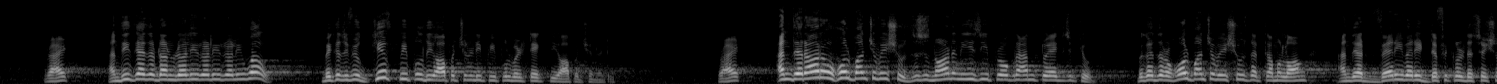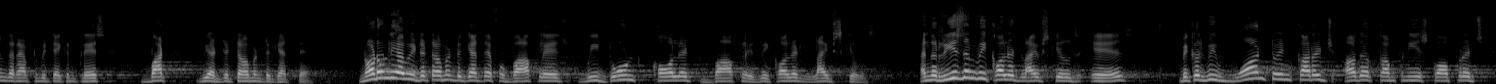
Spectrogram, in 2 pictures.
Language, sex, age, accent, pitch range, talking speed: English, male, 50-69, Indian, 165-220 Hz, 215 wpm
